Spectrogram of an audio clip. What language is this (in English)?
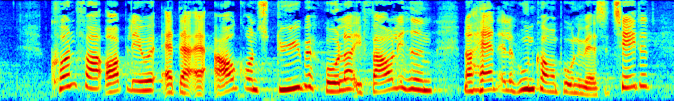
Danish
